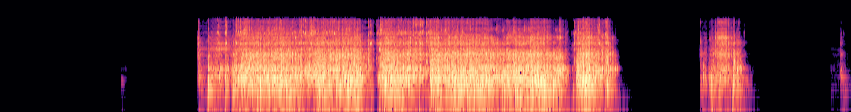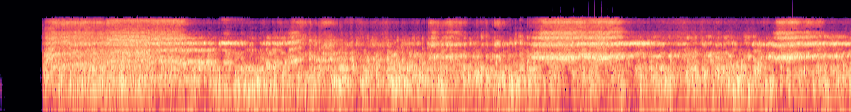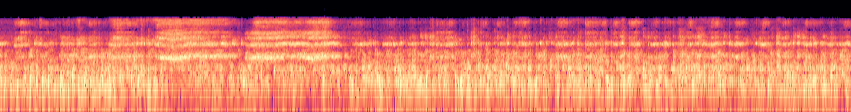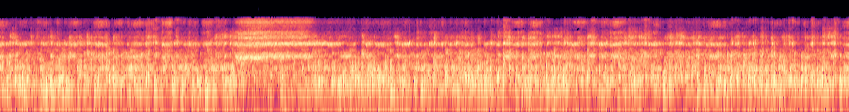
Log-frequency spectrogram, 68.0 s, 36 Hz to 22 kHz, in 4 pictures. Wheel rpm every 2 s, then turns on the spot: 0, 0, 0, 20, 20, 20, 0, 0, 0, 130, 160, 180, 200, 230, 220, 230, 230, 230, 230, 230, 230, 230, 230, 230, 230, 230, 230, 230, 230, 230, 230, 240, 230, 230.
6-12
